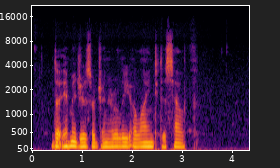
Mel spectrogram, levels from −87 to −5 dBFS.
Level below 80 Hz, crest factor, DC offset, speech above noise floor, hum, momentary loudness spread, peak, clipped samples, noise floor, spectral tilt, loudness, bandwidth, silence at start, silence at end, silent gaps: -48 dBFS; 14 dB; under 0.1%; 36 dB; none; 7 LU; -8 dBFS; under 0.1%; -57 dBFS; -7 dB/octave; -22 LUFS; 9.8 kHz; 0.4 s; 1.05 s; none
